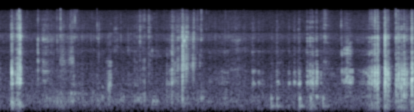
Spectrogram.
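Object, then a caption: Bar of laundry soap shaved with a knife blade. A solid brown laundry soap bar is shaved with a utility knife blade, peeling thin sheets off its surface. Short, crisp, bright scraping strokes come in irregular bursts with quiet pauses between them, and each stroke dies away almost at once with no low rumble.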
